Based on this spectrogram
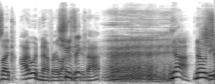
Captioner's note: growls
